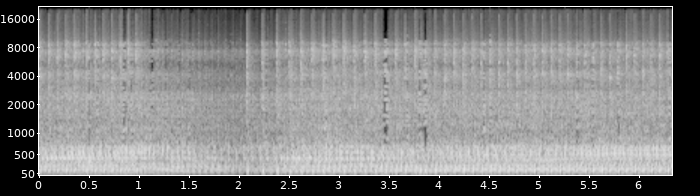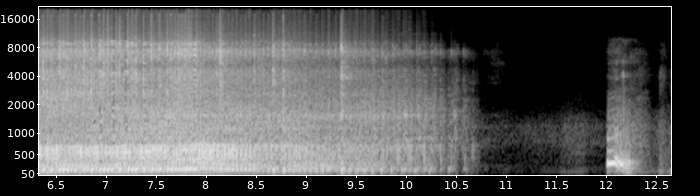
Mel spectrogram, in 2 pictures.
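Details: McLane edger with carburetor issue, choke eased back a little: holds loud buzzy high speed then sags and dies with brief restart burst, either wide open or nothing; linkage suspected, carb diaphragm later replaced.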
